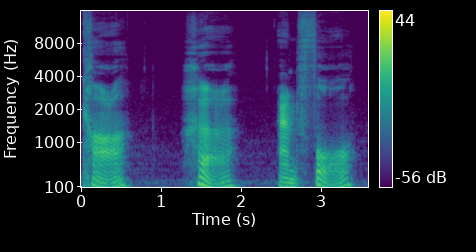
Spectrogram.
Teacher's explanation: So if we listen to these words then where we're not finishing with a consonant but we've got words like car, her and for. Again, you're not hearing the r sound. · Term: nonrotic English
